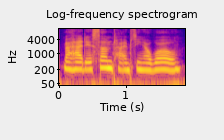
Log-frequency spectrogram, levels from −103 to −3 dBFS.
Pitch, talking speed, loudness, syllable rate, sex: 210 Hz, 220 wpm, -14 LUFS, 5.8 syllables/s, female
